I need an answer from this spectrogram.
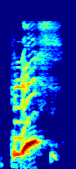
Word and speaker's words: plus: deux acteurs x donc on ne prononce pas le s de plus devant un adjectif ou un adverbe exemple amine est plus grand que sa soeur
